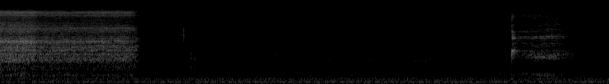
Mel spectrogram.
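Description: An e-cigarette fired at 70 watts gives a loud, steady airy hiss for over a second, then quiet, with a second short puff-like hiss near the end.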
